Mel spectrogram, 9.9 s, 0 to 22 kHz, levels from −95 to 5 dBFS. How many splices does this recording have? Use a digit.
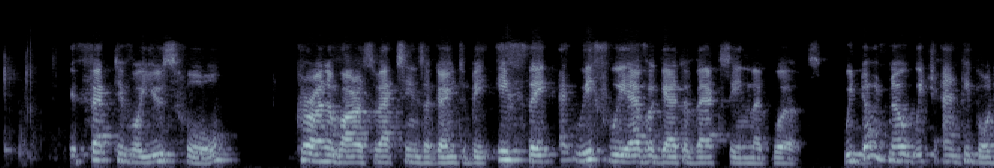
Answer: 1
